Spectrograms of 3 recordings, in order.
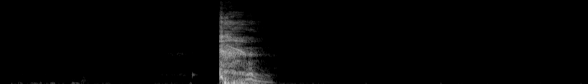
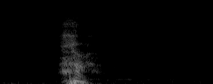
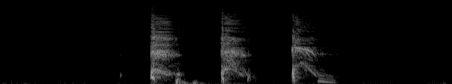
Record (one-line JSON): {"cough_length": "5.9 s", "cough_amplitude": 22059, "cough_signal_mean_std_ratio": 0.2, "exhalation_length": "2.1 s", "exhalation_amplitude": 2796, "exhalation_signal_mean_std_ratio": 0.3, "three_cough_length": "4.5 s", "three_cough_amplitude": 5644, "three_cough_signal_mean_std_ratio": 0.35, "survey_phase": "beta (2021-08-13 to 2022-03-07)", "age": "45-64", "gender": "Male", "wearing_mask": "No", "symptom_cough_any": true, "symptom_runny_or_blocked_nose": true, "symptom_shortness_of_breath": true, "symptom_sore_throat": true, "symptom_fatigue": true, "symptom_fever_high_temperature": true, "symptom_headache": true, "symptom_change_to_sense_of_smell_or_taste": true, "symptom_loss_of_taste": true, "symptom_onset": "4 days", "smoker_status": "Ex-smoker", "respiratory_condition_asthma": false, "respiratory_condition_other": false, "recruitment_source": "Test and Trace", "submission_delay": "2 days", "covid_test_result": "Positive", "covid_test_method": "RT-qPCR"}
